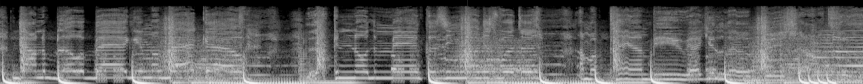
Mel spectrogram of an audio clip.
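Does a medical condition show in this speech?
No.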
